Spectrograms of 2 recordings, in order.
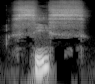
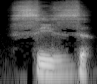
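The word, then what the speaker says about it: six: and sank sank sank this can be pronounced one of three ways if it's just a number that you're counting ceas before a consonant C before a vow sound CES so c c c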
